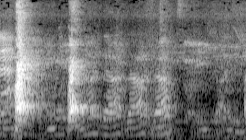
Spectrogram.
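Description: A dog barking: two sharp barks in the first second, then a few fainter barks.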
